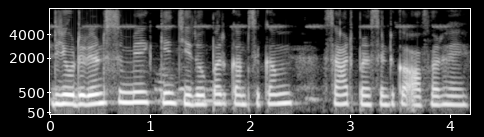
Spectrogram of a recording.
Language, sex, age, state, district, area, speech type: Urdu, female, 45-60, Uttar Pradesh, Aligarh, rural, read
